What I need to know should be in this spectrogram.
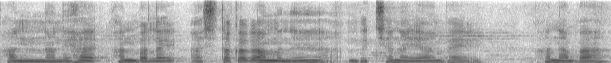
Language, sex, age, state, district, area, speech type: Bodo, female, 45-60, Assam, Chirang, rural, spontaneous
